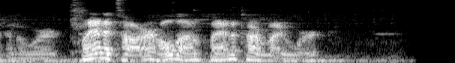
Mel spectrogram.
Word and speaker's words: Planetar: Oh, I was going with Plane Eater. No, Planetar.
